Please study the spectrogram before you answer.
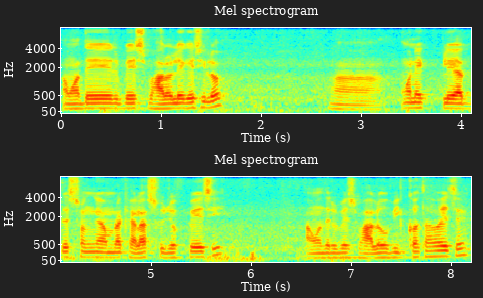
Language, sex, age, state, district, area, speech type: Bengali, male, 18-30, West Bengal, Kolkata, urban, spontaneous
